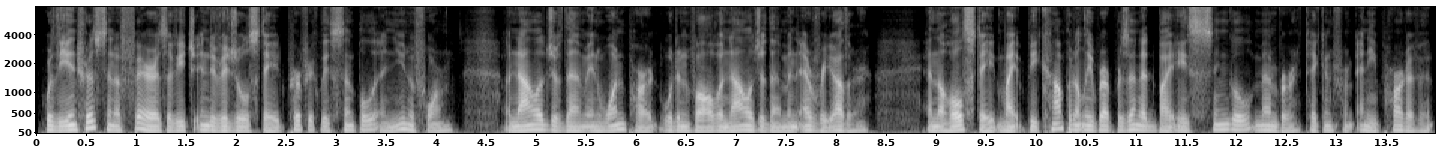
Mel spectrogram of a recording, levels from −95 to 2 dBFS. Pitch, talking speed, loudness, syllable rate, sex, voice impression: 95 Hz, 200 wpm, -21 LUFS, 6.5 syllables/s, male, very masculine, very adult-like, very middle-aged, very thick, slightly relaxed, powerful, slightly dark, soft, slightly muffled, fluent, very cool, intellectual, very sincere, very calm, very mature, very friendly, very reassuring, very unique, very elegant, wild, sweet, very kind, slightly modest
